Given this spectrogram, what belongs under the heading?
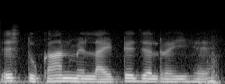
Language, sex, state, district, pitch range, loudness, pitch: Hindi, male, Jharkhand, Ranchi, 125-145 Hz, -15 LUFS, 135 Hz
